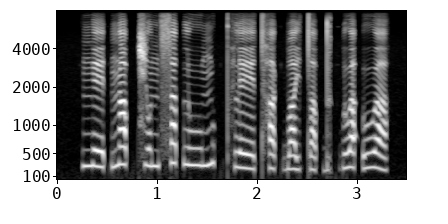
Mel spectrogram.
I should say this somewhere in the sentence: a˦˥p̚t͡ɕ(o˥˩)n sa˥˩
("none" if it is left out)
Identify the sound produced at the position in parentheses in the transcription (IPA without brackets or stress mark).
o˧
